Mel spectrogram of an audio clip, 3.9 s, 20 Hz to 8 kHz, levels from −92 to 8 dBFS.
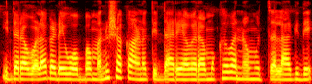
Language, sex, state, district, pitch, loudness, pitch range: Kannada, female, Karnataka, Bidar, 195 Hz, -14 LUFS, 190-210 Hz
